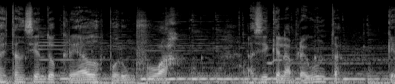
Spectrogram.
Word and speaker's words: Rúaj: En cuneiforme primitivo es un platillo volador que vuela o flota sobre un cuerpo de agua y se pronuncia Ruach.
